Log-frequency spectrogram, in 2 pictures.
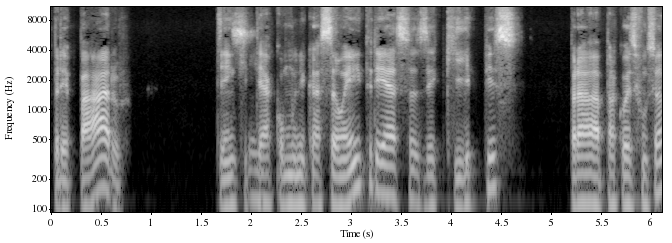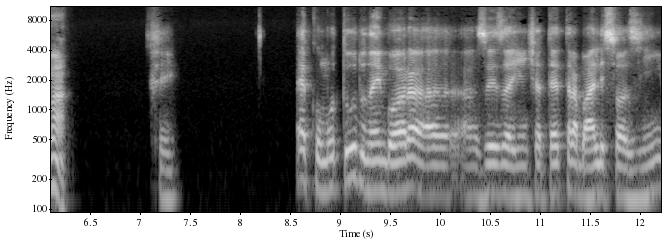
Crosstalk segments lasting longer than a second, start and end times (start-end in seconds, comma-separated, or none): none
